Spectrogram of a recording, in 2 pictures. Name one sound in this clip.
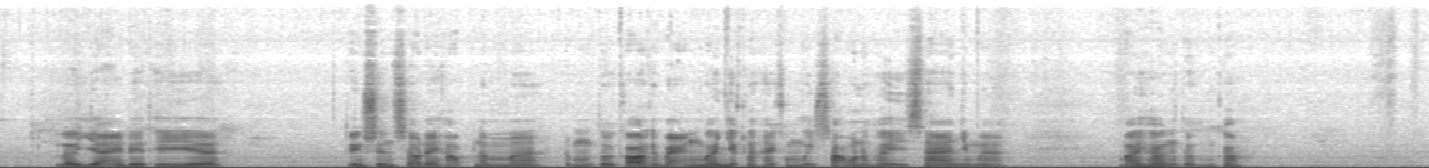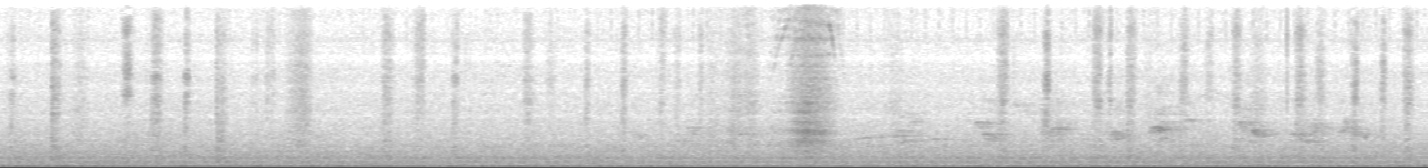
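A marker pen squeaks and scratches on paper.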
